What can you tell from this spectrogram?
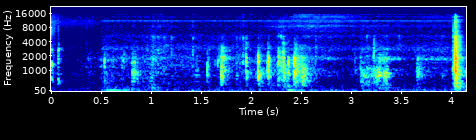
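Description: Wooden-framed screen door being opened and gone through: faint knocks and rattles, then a sudden loud bang near the end.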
